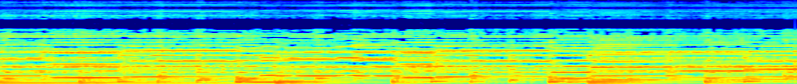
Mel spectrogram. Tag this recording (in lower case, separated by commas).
music, theme music, soul music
